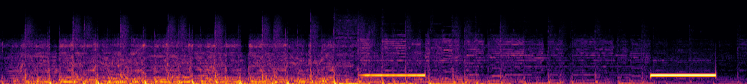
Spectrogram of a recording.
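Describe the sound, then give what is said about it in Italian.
A phone line's ringback tone, from a call placed from Milan to a farmhouse, sounds twice, each steady beep lasting about a second with a long gap between, over a busy, cluttered background of noise and clatter. “Sentiamo comunque, dai, ragazzi, partite con la telefonata, vai.”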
